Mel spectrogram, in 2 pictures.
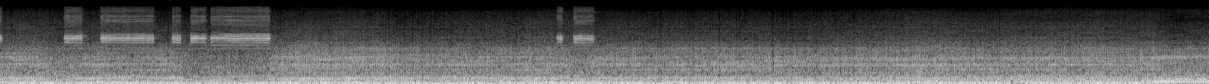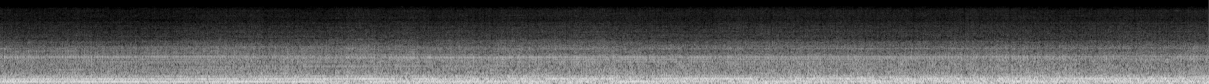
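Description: A Suzuki Gixxer SF motorcycle engine pulls steadily from fifth gear, a continuous loud drone with rising tone and wind rush, broken early by a few brief high tones.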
